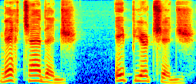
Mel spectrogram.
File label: "mairtchaindaidge", patois jura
